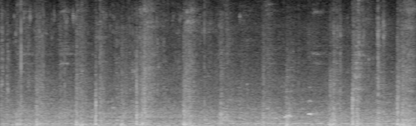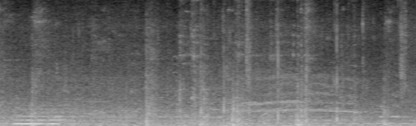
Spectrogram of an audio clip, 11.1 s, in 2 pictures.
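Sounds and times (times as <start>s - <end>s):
train wheels clattering over rail joints: 0.0s - 11.0s
train horn toot: 5.7s - 6.8s.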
